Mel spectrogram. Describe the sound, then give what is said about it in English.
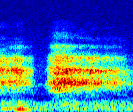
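A person takes a deep breath, heard faintly and alone as a short breath sound followed, after a brief pause, by a longer, airy one. “Deep breath.”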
